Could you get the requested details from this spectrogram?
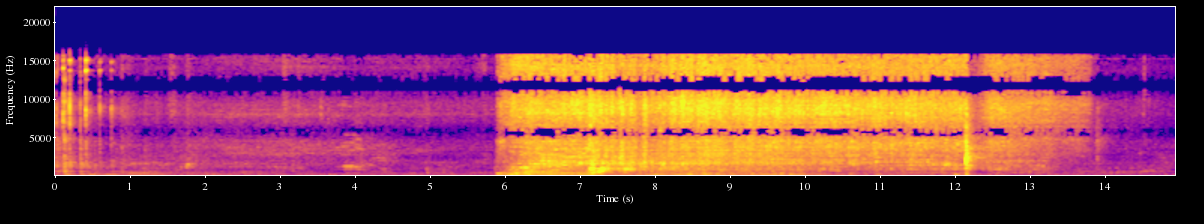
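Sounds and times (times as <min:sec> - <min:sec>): toilet flushing: 0:05.9 - 0:13.8.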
